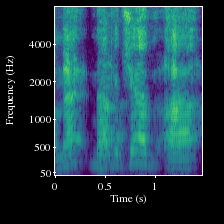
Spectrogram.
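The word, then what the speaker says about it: Makhachev: Oh, Makachev, Islam.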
